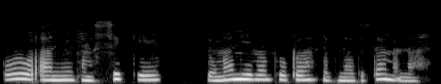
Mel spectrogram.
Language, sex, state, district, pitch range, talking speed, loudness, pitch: Garo, female, Meghalaya, South Garo Hills, 190-225 Hz, 80 wpm, -15 LUFS, 210 Hz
